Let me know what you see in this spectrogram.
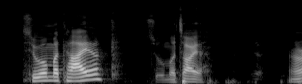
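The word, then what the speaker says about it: Suamataia: is Jared Salto lakia Cullen knows how to pronounce it Cullen the the tackle from BYU Kingsley Su Tai no it's not my can can we get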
